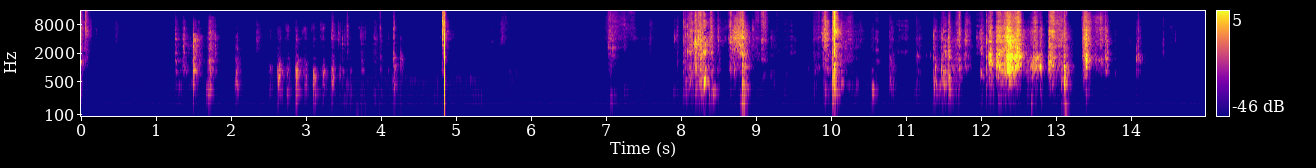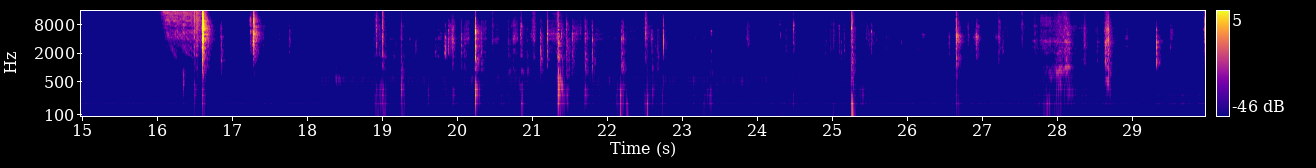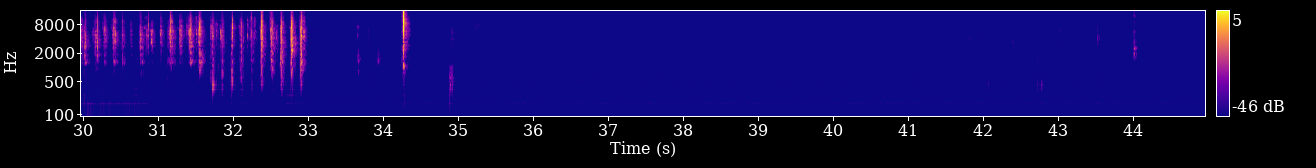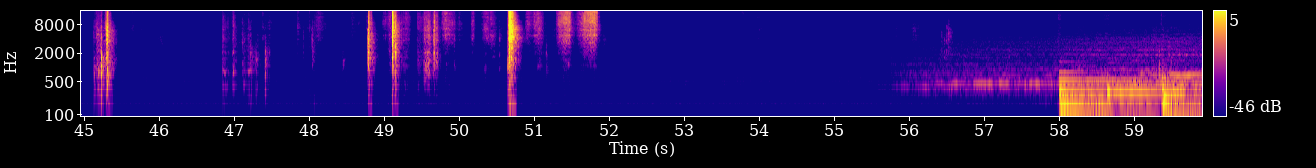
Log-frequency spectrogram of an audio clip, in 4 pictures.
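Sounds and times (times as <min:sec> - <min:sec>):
computer parts rustling and scraping: 0:01.2 - 0:04.4, 0:07.0 - 0:14.2, 0:18.9 - 0:22.8, 0:30.0 - 0:33.0, 0:46.8 - 0:52.0.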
